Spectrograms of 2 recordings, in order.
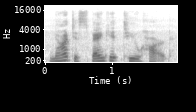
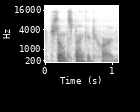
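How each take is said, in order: First: Quoting the doctor. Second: Said in the usual way. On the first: Retold or imitated. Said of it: "and I quote from the doctor's mouth". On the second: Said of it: "repeating the doctor's advice".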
